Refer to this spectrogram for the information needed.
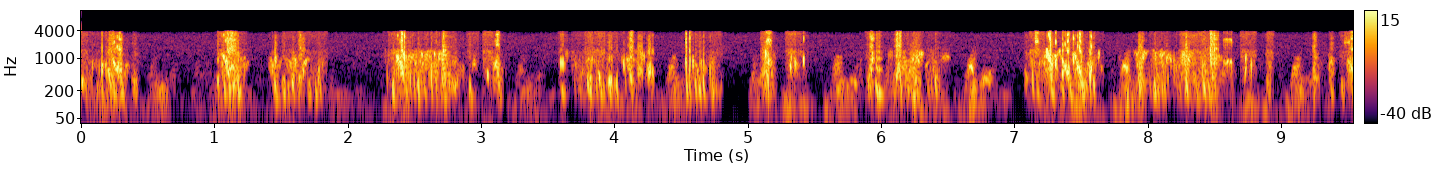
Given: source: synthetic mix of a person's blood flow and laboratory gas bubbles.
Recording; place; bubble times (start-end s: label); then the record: Doppler ultrasound of blood flow; precordium
0.00-0.45 s: bubbles
0.99-1.26 s: bubbles
1.40-1.85 s: bubbles
2.26-2.98 s: bubbles
3.01-3.18 s: bubbles
3.57-4.33 s: bubbles
4.50-4.82 s: bubbles
5.09-5.22 s: bubbles
5.28-5.46 s: bubbles
5.88-6.52 s: bubbles
7.07-7.67 s: bubbles
7.89-8.66 s: bubbles
8.70-8.82 s: bubbles
8.88-8.96 s: bubbles
9.23-9.29 s: bubbles
9.35-9.55 s: bubbles
From the record:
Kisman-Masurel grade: 343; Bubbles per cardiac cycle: rolling drumbeat, 9 or more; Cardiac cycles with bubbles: 100%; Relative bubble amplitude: loud (0.450 to 0.775); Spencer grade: 3 (all of the cardiac periods contain showers or single bubble signals, but not dominating or overriding the cardiac motion signals); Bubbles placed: only in the low amplitude regions of the cardiac cycle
